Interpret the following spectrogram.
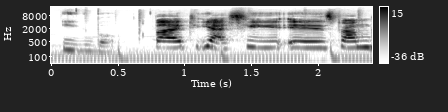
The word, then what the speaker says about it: Igbo: So if I'm saying it correctly, I think it's supposed to say Igbo.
